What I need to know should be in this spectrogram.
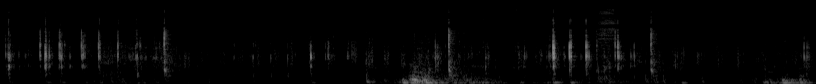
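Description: A small rabbit crunches on dry food.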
